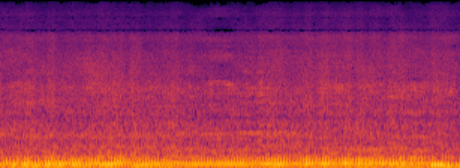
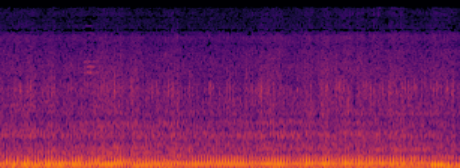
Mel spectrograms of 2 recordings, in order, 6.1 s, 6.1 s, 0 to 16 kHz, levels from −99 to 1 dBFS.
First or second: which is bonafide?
second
